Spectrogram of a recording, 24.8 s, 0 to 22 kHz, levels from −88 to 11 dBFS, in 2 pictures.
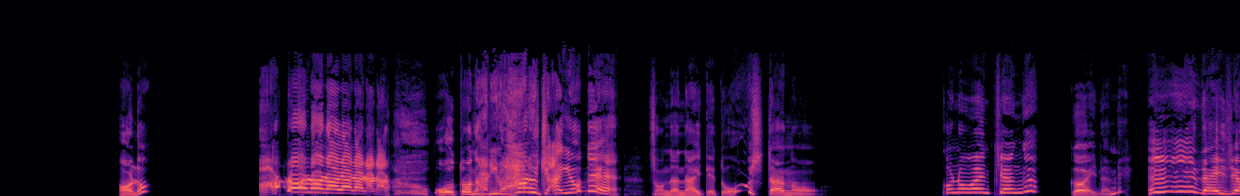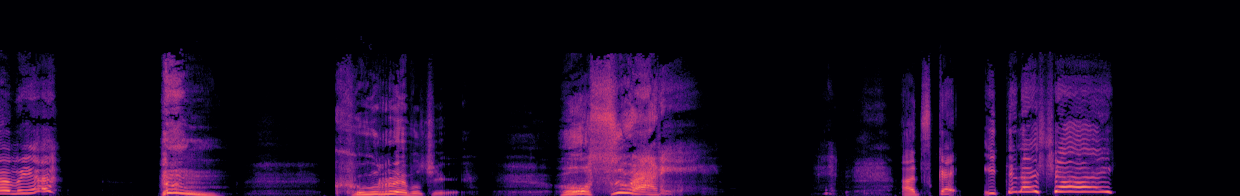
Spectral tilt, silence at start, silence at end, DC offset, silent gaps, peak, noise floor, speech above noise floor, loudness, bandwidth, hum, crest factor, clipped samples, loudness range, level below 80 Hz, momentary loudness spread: -2 dB/octave; 1.2 s; 1.3 s; under 0.1%; none; -4 dBFS; -90 dBFS; 69 dB; -20 LUFS; 16.5 kHz; none; 20 dB; under 0.1%; 8 LU; -76 dBFS; 16 LU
